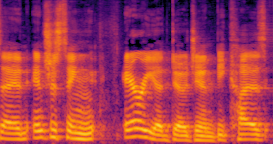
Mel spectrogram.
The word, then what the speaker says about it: doujin: and an illustrator and they're both in the dojin scene in terms of being consumers of the dojin market and dojen for people who do not know it's spelled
